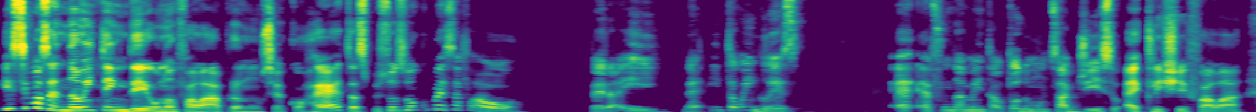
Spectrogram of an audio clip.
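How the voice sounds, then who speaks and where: A woman co-hosting a podcast, chatting quickly and joking at her own expense. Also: mid-range voice, sing-song. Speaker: influencer and podcast co-host. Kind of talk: casual podcast chat.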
